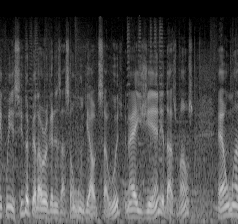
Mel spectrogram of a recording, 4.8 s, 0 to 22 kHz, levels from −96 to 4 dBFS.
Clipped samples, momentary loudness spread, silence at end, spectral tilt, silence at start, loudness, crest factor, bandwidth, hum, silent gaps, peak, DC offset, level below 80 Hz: under 0.1%; 9 LU; 0 s; -5 dB/octave; 0 s; -27 LUFS; 18 dB; 15.5 kHz; none; none; -8 dBFS; under 0.1%; -52 dBFS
